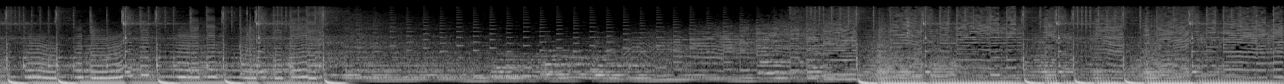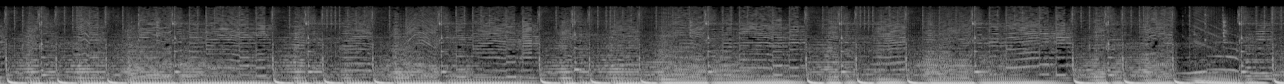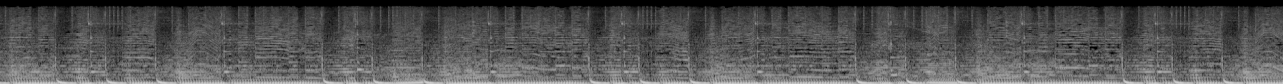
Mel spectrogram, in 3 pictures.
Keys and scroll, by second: 35.6 ctrl+d.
